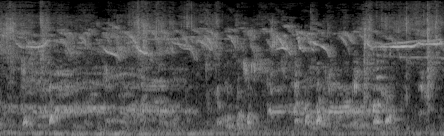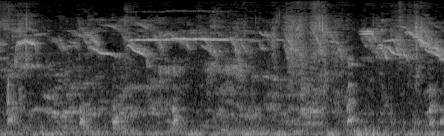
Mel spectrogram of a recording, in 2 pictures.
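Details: Low, stuttering hen clucks repeated in quick runs, nearly buried under dense high chirping from a crowd of small birds; a faint low rumble runs throughout.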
